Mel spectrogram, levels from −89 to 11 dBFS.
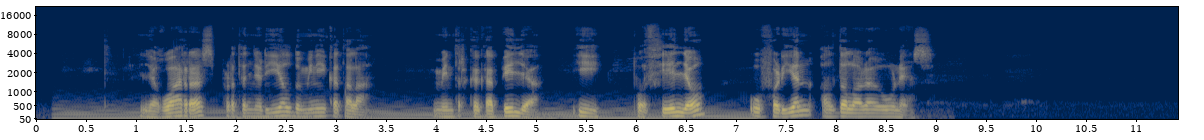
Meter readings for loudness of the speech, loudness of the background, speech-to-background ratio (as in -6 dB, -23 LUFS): -22.0 LUFS, -40.0 LUFS, 18.0 dB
